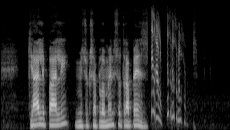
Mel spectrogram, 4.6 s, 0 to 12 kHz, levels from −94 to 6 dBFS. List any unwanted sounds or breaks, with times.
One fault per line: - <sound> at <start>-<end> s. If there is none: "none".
- chirp at 3.0-3.8 s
